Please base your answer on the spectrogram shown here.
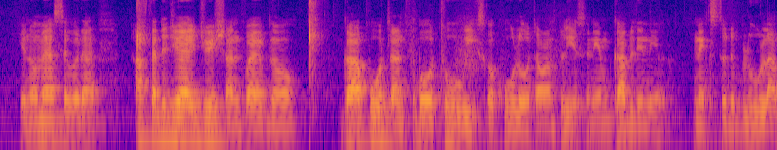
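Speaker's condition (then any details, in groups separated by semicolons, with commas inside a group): No condition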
